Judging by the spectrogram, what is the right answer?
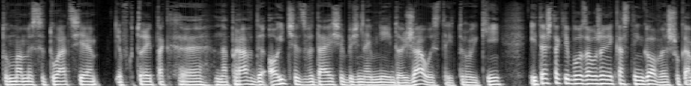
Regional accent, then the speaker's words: Kraków, Lesser Poland, Poland; Tak, pochodzimy z Krakowa.

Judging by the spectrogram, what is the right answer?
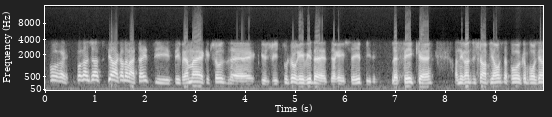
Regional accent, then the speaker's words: Montreal, Quebec, Canada; now in Toronto, Canada; comme tu dis, je viens de Montréal, ça fait 8 mois que j'ai déménagé ici à Toronto.

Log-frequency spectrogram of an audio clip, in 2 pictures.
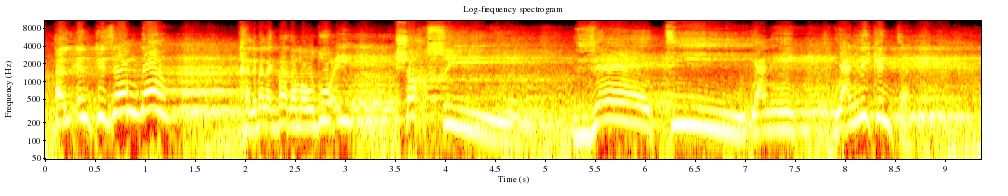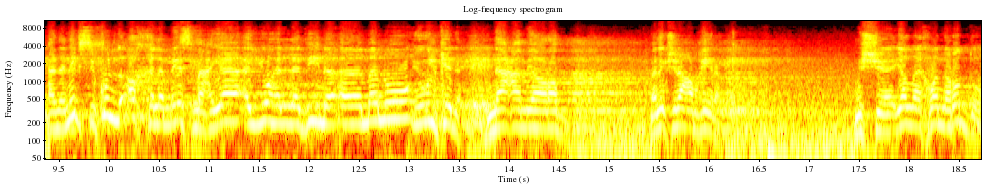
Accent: Egypt; ما تعملي زي اللي كانوا قاعدين في عندنا في مصر

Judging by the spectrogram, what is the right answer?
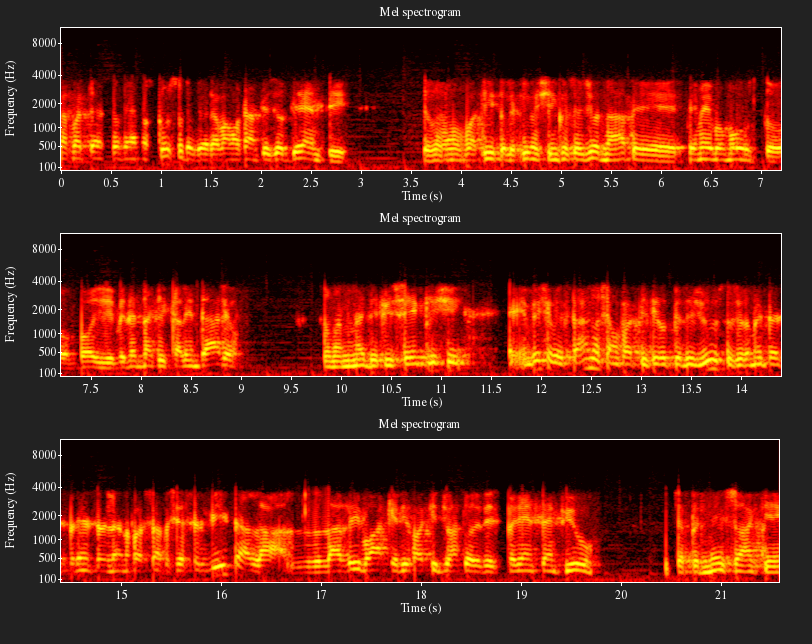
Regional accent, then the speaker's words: Florence, Tuscany, Italy; per quanto mi riguarda, insomma, essendo fiorentino, è quello di non essere mai contento

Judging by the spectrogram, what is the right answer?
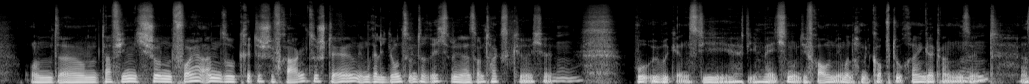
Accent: Baden-Württemberg, Germany; Ich komme ja aus dem Schwarzwald und landschaftlich ist das sehr schön, aber menschlich ist das unheimlich öd. Also gerade die Gegend, wo ich herkomme, die ist geprägt vom evangelischen Pietismus.

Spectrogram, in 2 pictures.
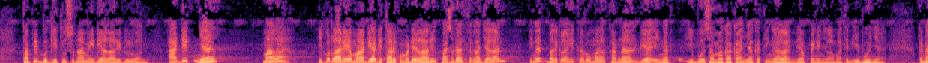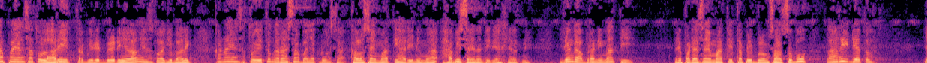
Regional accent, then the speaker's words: Aceh, Indonesia; kan saya dari Aceh.

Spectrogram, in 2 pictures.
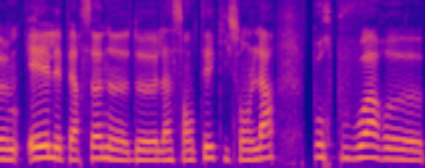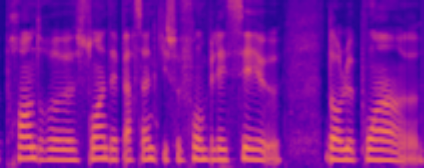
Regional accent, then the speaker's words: Cali, Valle del Cauca, Colombia; French is a second language; Je parle seulement de Cali parce que je viens de Cali

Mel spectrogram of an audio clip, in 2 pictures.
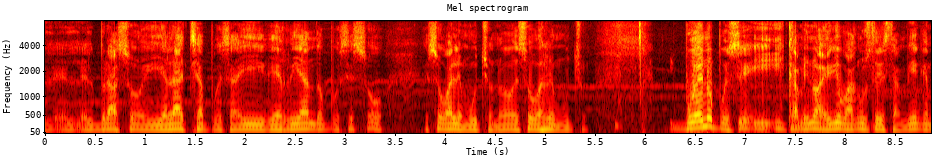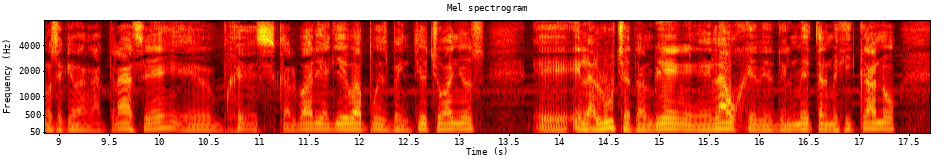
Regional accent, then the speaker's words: Ecuador; moved away as an adult; now in Madrid, Spain; yo también soy latinoamericano, soy ecuatoriano, radicado aquí ya para 25 años en Madrid.

